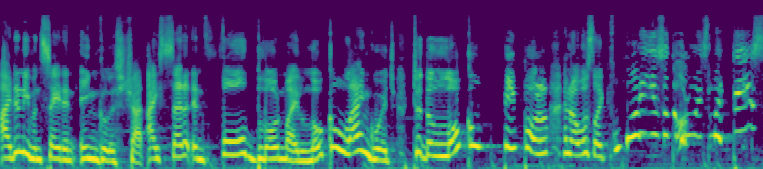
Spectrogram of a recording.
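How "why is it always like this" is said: very high-pitched rapid wail. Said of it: "the highest pitched voice".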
